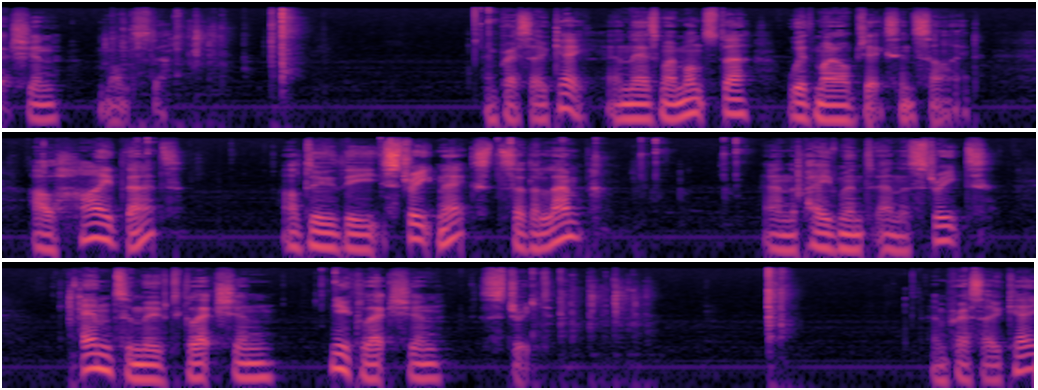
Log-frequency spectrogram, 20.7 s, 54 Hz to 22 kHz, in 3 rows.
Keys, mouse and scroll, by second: 1.7 m, 7.7 click, 8.2-10.1 shift+middle drag, 10.1 click, 10.5-11.1 middle drag, 11.1 shift+click, 14.1 m, 17.8 e, 18.8 e.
